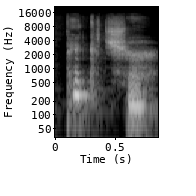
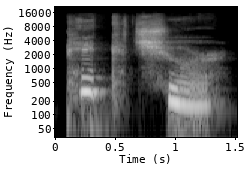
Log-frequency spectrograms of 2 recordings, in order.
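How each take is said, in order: First: The word is said quickly, in normal speech. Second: The word is said slowly, sounds blended carefully. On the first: "When we say it fast" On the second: "When you combine those sounds"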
